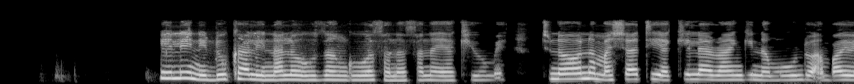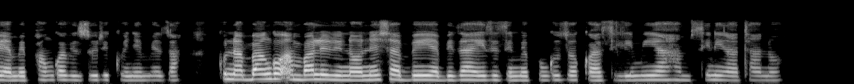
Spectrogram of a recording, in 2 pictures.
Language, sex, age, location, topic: Swahili, female, 18-24, Nairobi, finance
